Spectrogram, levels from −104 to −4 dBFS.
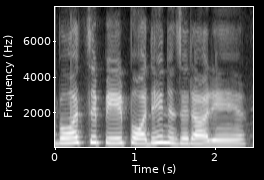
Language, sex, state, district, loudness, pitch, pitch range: Hindi, female, Jharkhand, Garhwa, -13 LUFS, 275 Hz, 240-290 Hz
